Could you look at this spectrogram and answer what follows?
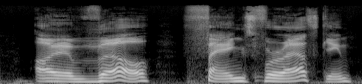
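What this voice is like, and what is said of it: Lispy Dracula-like character voice. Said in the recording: “you sound like Paul Stanley is Dracula. ... A little bit lispy.”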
